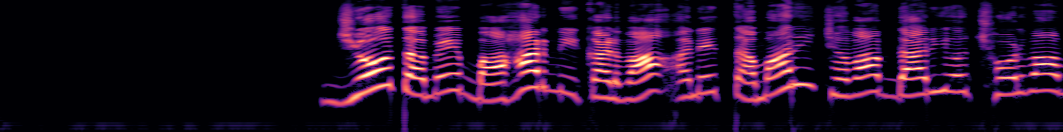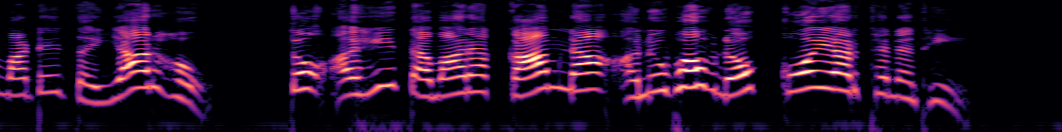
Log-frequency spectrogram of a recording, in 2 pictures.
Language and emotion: Gujarati, angry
